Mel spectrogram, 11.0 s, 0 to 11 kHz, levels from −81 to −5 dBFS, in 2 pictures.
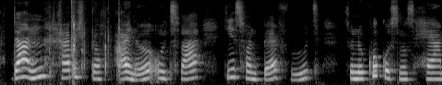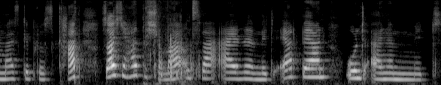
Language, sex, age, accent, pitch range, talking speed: German, female, 10-29, German, 240-290 Hz, 160 wpm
